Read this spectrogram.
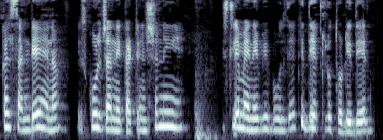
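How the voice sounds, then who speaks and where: Cartoon role: young wife, mother of two, voiced by a woman; high, slightly gravelly, earnest pleading delivery. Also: fast, a bit bright, slight background noise. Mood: casual.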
